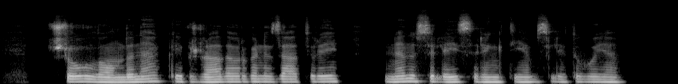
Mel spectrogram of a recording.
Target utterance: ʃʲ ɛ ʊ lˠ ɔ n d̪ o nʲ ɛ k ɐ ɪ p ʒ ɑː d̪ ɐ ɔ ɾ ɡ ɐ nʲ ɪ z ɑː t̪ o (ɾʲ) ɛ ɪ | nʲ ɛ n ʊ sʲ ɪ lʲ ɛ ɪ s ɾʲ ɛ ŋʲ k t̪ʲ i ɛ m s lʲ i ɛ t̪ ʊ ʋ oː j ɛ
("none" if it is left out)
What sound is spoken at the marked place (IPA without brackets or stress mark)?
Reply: ɾʲ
